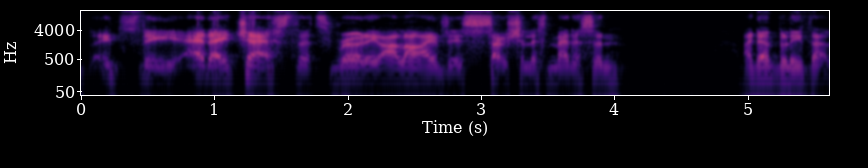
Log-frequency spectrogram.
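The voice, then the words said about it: Mocking impression of a reactionary Brit. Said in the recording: “doing an impression of a person who, Gammon. yeah, doesn't, doesn't understand how the NHS works”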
